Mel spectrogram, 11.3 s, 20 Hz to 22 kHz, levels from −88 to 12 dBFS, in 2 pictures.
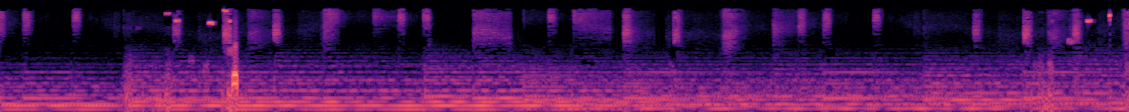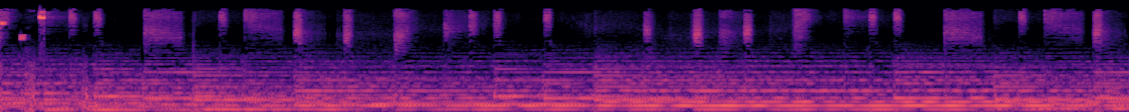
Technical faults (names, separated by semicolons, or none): DAB burbling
